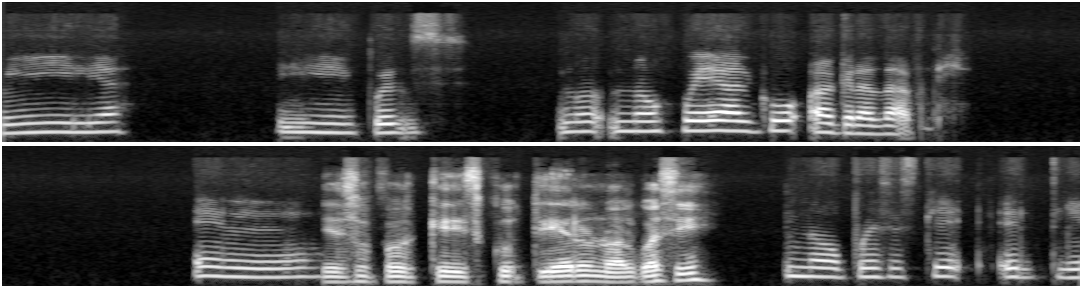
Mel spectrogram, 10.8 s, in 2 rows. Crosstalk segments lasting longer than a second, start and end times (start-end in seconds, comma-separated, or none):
none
